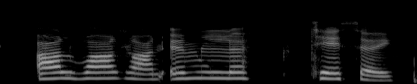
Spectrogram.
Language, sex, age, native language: Icelandic, female, 9, Icelandic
